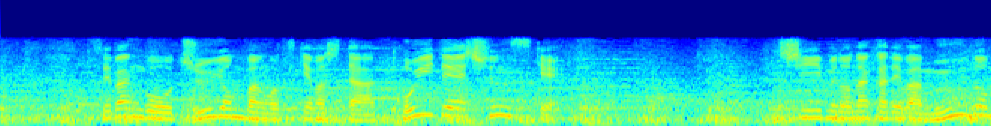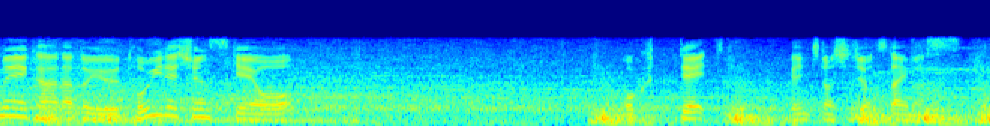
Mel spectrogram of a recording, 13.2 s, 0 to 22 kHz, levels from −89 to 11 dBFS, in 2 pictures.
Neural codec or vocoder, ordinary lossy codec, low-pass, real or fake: none; none; 7.2 kHz; real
